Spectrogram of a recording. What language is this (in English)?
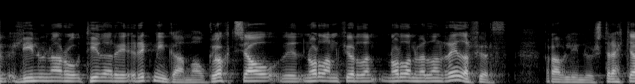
Icelandic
